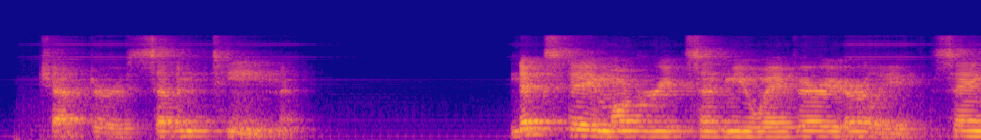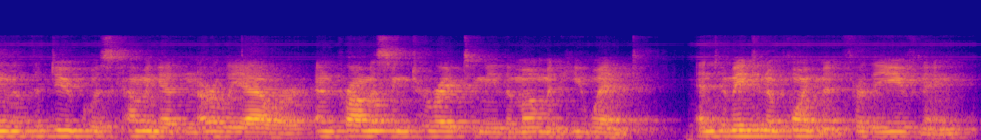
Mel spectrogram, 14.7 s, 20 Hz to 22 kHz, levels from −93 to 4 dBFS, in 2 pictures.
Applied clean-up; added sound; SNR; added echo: neural separator model SepFormer DNS4.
